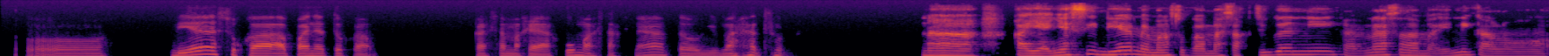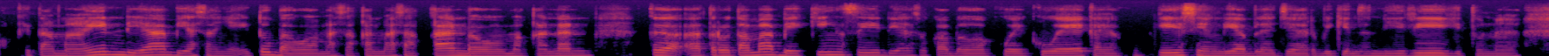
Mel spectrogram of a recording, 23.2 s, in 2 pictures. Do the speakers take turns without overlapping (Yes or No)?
Yes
